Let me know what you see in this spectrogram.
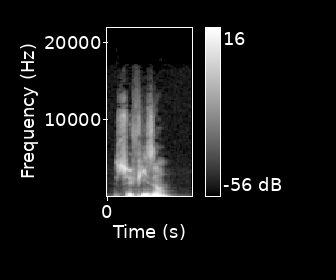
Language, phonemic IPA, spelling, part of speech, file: French, /sy.fi.zɑ̃/, suffisant, adjective / verb, Fr-suffisant.ogg
- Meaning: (adjective) 1. sufficient; enough 2. sufficient 3. smug, vain, self-righteous; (verb) present participle of suffire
